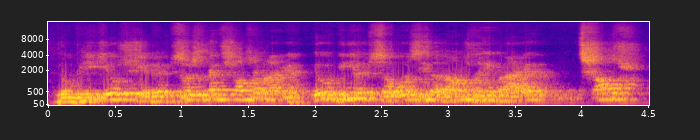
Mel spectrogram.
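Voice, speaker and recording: A man's voice: high voice, quick pace, a crowd in the background. A man, reflecting as an interview guest and often restarting his sentences. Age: 70s. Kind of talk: casual interview talk. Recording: echoey room, distant mic.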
